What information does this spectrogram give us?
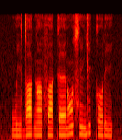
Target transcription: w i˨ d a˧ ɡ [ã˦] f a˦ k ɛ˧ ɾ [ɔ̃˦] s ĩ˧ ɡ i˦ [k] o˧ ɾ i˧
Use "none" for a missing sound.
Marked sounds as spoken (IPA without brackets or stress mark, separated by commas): ã˧, ɔ̃˦, k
